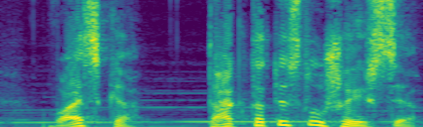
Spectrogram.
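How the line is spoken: Father's sharp shout. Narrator (Russian): прикрикнул вслед ему отец

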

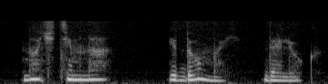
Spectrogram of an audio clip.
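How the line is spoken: Soft singing. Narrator (Russian): негромко запела Бетси

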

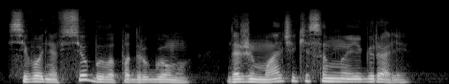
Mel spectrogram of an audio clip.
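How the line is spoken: Cheerful remark. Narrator (Russian): Гена весело заметил

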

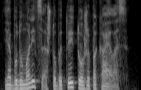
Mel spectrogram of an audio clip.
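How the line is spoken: Whisper in ear. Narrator (Russian): Марина прошептала сестренке на ухо

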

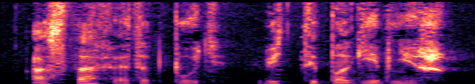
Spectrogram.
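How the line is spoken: Quiet persuasion. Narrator (Russian): Дух Господень тихо подходил ко мне и убеждал

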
